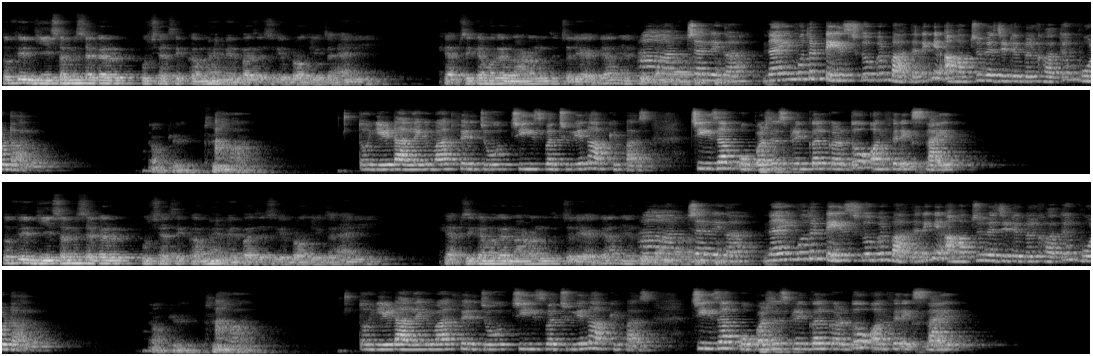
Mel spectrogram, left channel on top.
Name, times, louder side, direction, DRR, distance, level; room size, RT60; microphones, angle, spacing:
voice 1, 0.0-3.7 4.4-7.2 12.3-13.4 18.5-18.7, equal, 45° left, -5 dB, 1.1 m, -21 dB
voice 2, 6.4-11.3 13.0-13.4 14.5-20.4, left 1 dB, 60° left, -1 dB, 1.3 m, -22 dB
6.0 x 3.2 x 2.7 m, 0.79 s
head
